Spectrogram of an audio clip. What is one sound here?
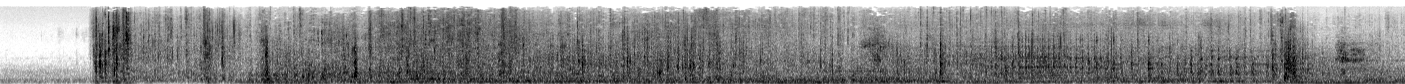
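A fleshy device squelches and gurgles as it plugs into a socket.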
